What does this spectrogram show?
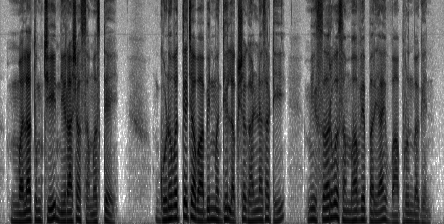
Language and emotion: Marathi, sad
